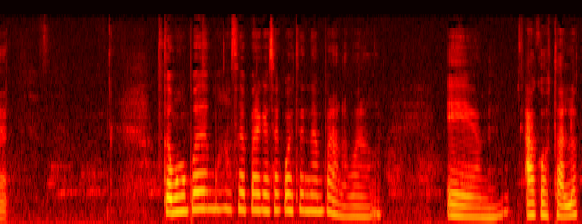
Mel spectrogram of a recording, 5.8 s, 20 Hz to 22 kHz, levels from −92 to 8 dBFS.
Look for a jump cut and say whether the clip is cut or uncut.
uncut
